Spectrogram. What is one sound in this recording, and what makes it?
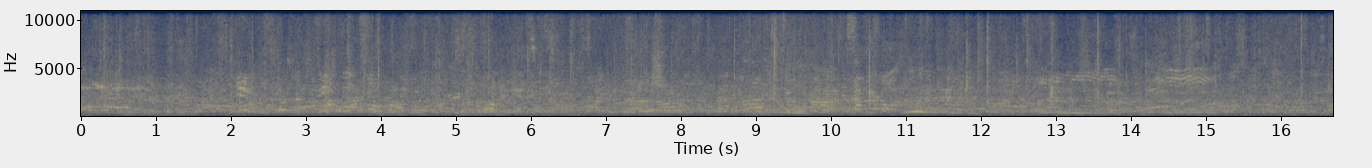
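Young men chatter and call out to each other nearby outdoors.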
